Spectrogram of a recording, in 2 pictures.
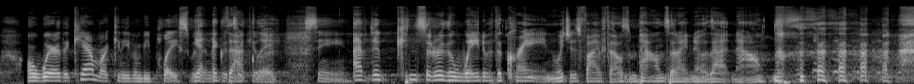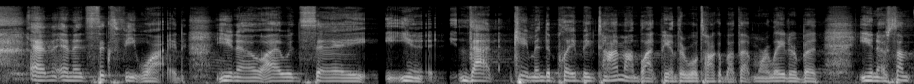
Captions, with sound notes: or where the camera can even be placed in a particular scene. Yeah, exactly. I have to consider the weight of the crane, which is 5,000 pounds, and I know that now. [laughter] And it's six feet wide. I would say that came into play big time on Black Panther. We'll talk about that more later, but something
